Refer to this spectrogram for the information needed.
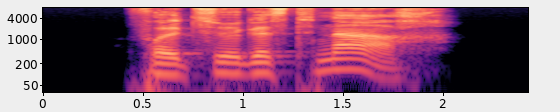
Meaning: second-person singular subjunctive II of nachvollziehen
- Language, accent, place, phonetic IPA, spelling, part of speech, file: German, Germany, Berlin, [fɔlˌt͡søːɡəst ˈnaːx], vollzögest nach, verb, De-vollzögest nach.ogg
